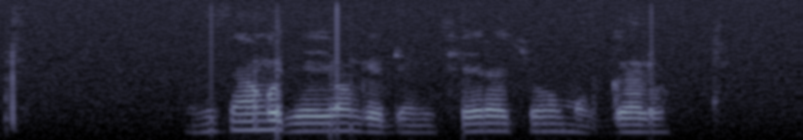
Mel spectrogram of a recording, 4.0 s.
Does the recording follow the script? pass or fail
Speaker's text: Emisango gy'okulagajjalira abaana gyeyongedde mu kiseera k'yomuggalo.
fail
